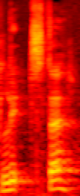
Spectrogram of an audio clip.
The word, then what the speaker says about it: Litster: No offence, Ross Trevor, but I think Drew Litster, that's Litster, I say it correctly, I'm one of the ones that do. Drew Litster. Litster, that's beautifully said.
